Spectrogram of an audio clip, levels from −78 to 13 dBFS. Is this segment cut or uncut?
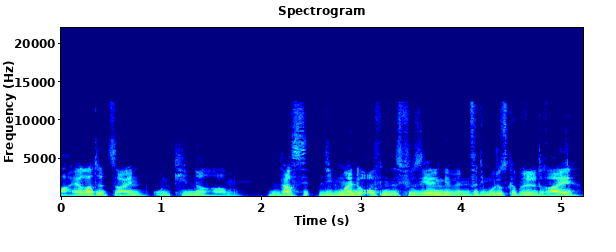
cut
